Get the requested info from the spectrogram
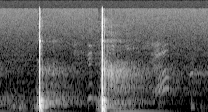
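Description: Two sharp knocks about half a second apart, each ringing briefly in a large room, from blows struck while a piñata being hit is acted out.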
